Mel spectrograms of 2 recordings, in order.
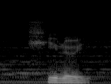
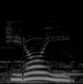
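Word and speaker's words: ひろい: Hirui. Hiroi. Hiroi. Hiroi. I don't know why I said Ru. Hiro.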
